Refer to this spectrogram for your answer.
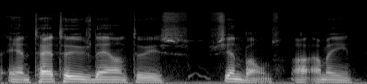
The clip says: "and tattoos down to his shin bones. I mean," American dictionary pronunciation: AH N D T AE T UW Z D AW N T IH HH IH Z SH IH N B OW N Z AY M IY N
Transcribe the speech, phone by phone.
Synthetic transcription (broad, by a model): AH N T AE T UW Z D AW N T IH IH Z SH IH N B OW N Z AY M IY N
